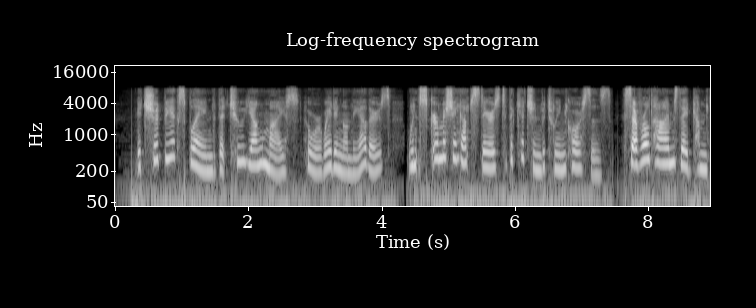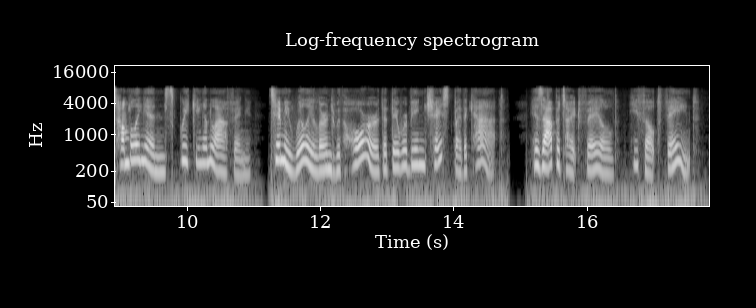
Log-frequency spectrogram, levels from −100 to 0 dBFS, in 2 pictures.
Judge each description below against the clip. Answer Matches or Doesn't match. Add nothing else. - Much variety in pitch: Matches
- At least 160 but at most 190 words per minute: Matches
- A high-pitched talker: Matches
